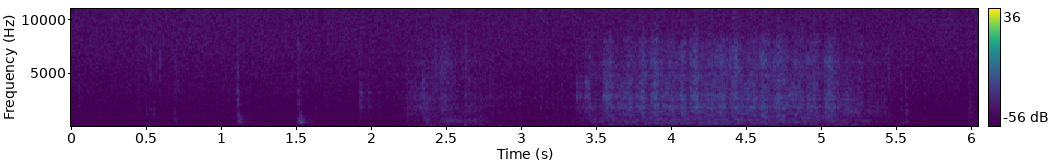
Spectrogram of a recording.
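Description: Electric winch on a truck-mounted log crane running in two bursts, a short jog and then a pull of about two seconds, its motor whine rising and then falling in pitch as the cable takes up, after a few light clinks of cable and tongs. The owner says the winch has acted weird ever since it overheated and melted the plastic on its wiring.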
